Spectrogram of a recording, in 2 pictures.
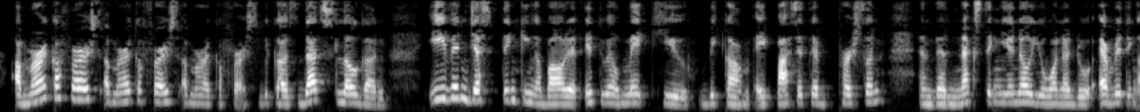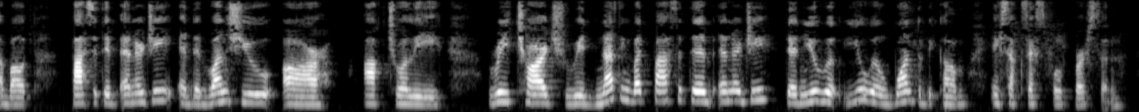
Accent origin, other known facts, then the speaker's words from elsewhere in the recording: United States; I just love being American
